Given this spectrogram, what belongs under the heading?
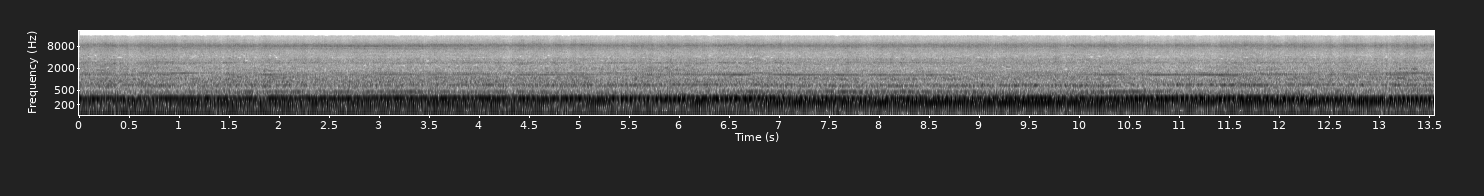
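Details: GPSHO competition turbo personal watercraft, start and idle after a test session following its rebuild and updates. A steady, even drone holding constant speed, with no knocks, misses or rattles; smooth and healthy.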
